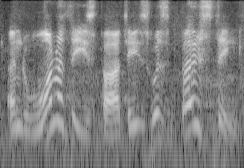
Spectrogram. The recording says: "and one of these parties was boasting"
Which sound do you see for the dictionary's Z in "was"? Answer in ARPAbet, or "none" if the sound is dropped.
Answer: Z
